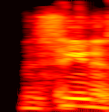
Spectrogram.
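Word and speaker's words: Messinas: Amazon is called uh missina concentrated deer stopper that's it thank you Michael missina so just think of the uh Town up in Northern New York although it's spelled differently the caveat with that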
